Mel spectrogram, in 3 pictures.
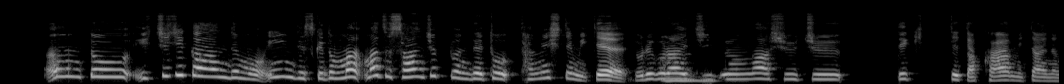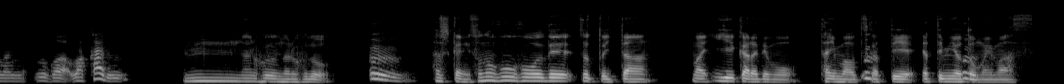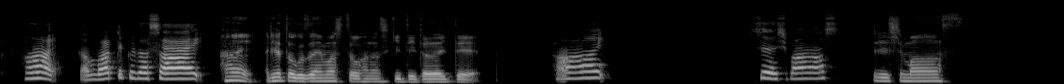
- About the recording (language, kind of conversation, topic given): Japanese, advice, 締め切りにいつもギリギリで焦ってしまうのはなぜですか？
- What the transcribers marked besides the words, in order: tapping; "みたいなの" said as "みたいながの"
